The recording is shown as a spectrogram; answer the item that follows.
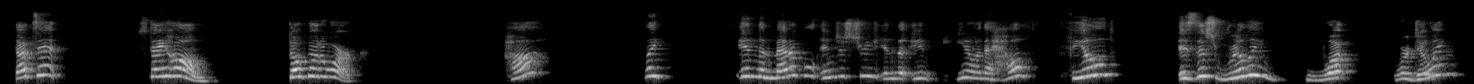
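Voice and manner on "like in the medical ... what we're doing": in shock, stunned. Reacting to how positive cases were handled, in shock. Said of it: "I'm speaking like this because I'm literally in shock".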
